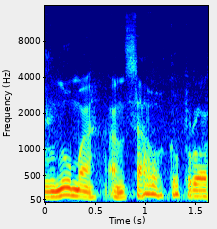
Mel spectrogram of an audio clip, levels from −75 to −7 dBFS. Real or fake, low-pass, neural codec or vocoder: real; 14.4 kHz; none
